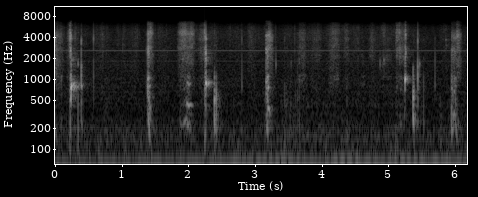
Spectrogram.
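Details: Female with hiccups who says she doesn't like them: about six sharp, abrupt catches in the throat over six seconds against steady room hum; hiccups.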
